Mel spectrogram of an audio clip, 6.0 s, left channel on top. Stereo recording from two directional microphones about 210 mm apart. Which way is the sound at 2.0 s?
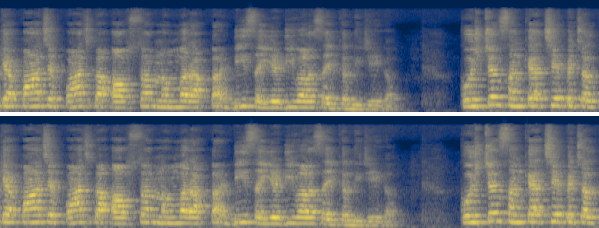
10° right (ahead or behind).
